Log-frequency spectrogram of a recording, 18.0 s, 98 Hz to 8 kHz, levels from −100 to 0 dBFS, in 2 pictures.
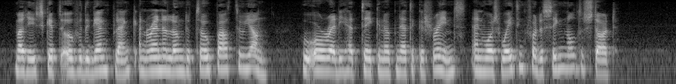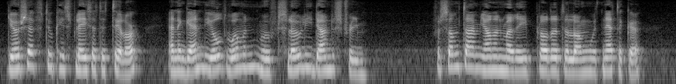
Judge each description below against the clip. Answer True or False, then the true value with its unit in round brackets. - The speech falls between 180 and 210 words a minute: True (185 wpm)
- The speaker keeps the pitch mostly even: True (1.9 semitones)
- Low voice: False (195 Hz)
